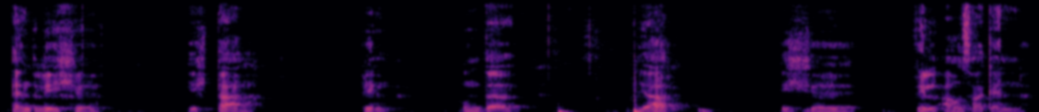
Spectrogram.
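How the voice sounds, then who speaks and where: Man w french accent preaching in german, really slow, lots of ums n restarts, malagasy native. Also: lowish voice, a little mellow. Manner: halting, many fillers and restarts, searches for words. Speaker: visiting preacher. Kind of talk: church greeting and sermon opening. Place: church hall.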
